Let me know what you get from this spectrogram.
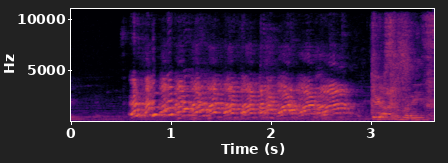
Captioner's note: more Laughter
